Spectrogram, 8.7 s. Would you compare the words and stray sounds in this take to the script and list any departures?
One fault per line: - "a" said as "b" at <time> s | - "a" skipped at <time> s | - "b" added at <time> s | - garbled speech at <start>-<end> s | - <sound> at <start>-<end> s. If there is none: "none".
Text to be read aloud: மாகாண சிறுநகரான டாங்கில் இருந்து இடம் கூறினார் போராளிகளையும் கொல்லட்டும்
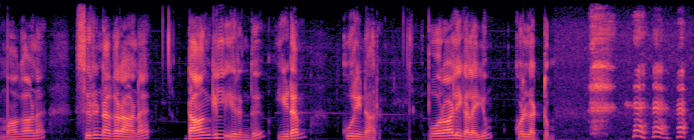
- laugh at 7.3-8.6 s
